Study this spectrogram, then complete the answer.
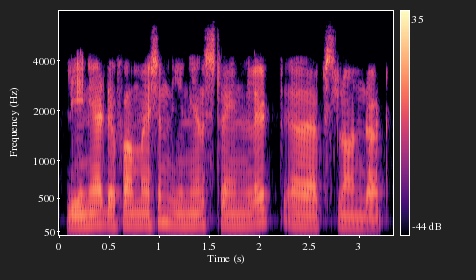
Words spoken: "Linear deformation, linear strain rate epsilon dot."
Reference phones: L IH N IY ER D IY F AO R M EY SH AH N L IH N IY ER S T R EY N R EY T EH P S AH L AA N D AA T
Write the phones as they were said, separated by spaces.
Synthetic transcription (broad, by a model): L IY N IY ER D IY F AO R M EY SH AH N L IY N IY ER S T R EY N L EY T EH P S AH L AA N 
